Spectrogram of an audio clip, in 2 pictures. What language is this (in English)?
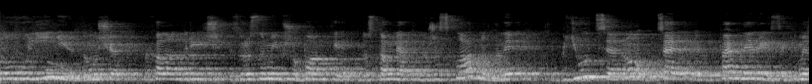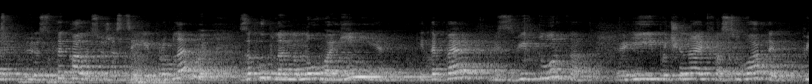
Ukrainian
